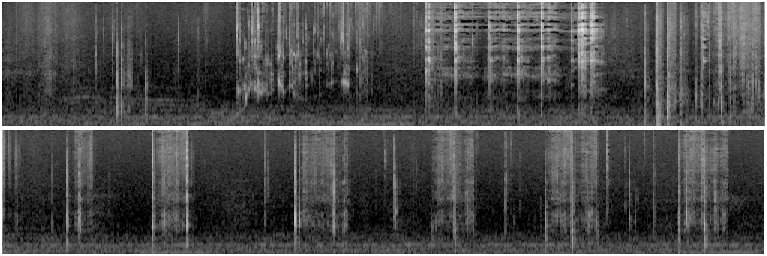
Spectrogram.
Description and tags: Caneca, garrafa d`agua, pote de plastico e bolacha. Efeito sonoro gravado nos estúdios de áudio da Universidade Anhembi Morumbi para a disciplina "Captação e Edição de áudio" do cruso de Rádio, Televisão e internet pelos estudantes: Bruna Bagnato, Gabriela Rodrigues, Michelle Voloszyn, Nicole Guedes, Ricardo Veglione e Sarah Mendes.
Trabalho orientado pelo Prof. Felipe Merker Castellani.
